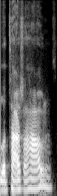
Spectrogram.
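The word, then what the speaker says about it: Latasha Harlins: Latasha Holland.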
